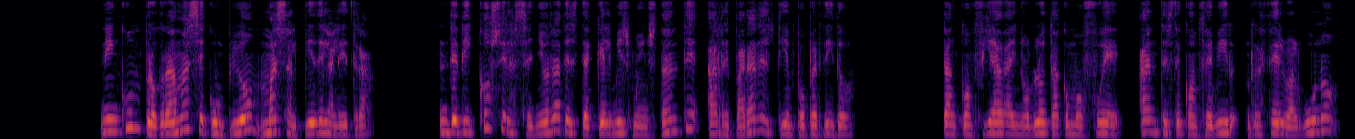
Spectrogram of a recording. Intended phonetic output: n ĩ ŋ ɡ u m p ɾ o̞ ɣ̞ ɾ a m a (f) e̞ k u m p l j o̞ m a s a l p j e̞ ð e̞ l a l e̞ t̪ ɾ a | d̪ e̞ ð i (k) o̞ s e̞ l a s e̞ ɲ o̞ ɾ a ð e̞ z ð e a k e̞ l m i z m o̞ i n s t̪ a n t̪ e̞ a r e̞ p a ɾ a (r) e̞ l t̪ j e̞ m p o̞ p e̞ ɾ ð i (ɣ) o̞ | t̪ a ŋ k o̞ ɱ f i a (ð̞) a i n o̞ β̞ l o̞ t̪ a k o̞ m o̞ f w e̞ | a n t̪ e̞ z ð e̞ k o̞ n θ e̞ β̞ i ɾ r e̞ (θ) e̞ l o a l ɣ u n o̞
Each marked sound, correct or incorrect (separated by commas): incorrect, correct, incorrect, incorrect, correct, correct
